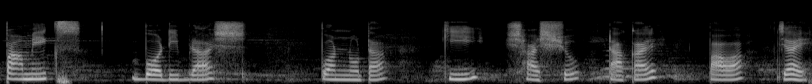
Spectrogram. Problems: background conversations at intervals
